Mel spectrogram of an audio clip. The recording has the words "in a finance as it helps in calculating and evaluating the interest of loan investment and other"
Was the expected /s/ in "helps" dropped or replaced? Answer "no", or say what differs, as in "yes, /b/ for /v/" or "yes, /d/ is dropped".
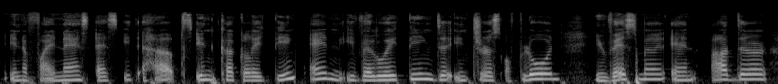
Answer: no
